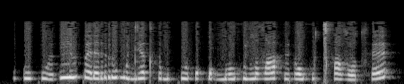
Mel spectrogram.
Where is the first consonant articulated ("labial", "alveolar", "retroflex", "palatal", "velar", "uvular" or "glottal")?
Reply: glottal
